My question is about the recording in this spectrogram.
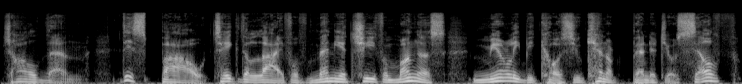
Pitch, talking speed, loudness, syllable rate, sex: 110 Hz, 160 wpm, -19 LUFS, 4.3 syllables/s, male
